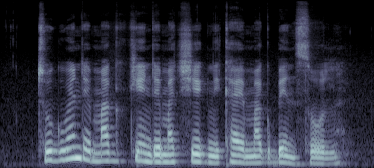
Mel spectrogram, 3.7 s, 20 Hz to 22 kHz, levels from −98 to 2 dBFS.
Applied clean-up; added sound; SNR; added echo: none; none; none; none.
